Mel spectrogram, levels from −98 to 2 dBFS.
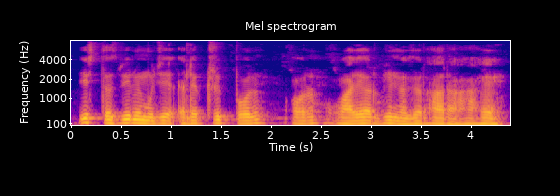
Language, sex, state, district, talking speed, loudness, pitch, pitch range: Hindi, male, Arunachal Pradesh, Lower Dibang Valley, 175 wpm, -16 LUFS, 110 Hz, 105-120 Hz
